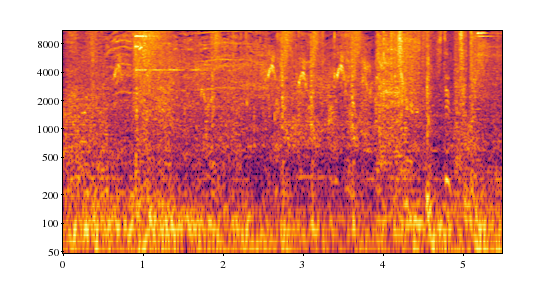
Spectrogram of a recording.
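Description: A fire spell cast in Hogwarts Legacy, with a dense, roaring burst of flame and booming impacts that fill the whole stretch loudly, with no pause.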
